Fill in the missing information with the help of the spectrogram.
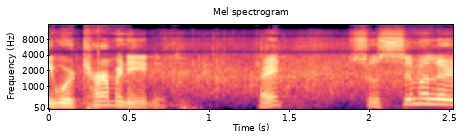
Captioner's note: audience applauding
